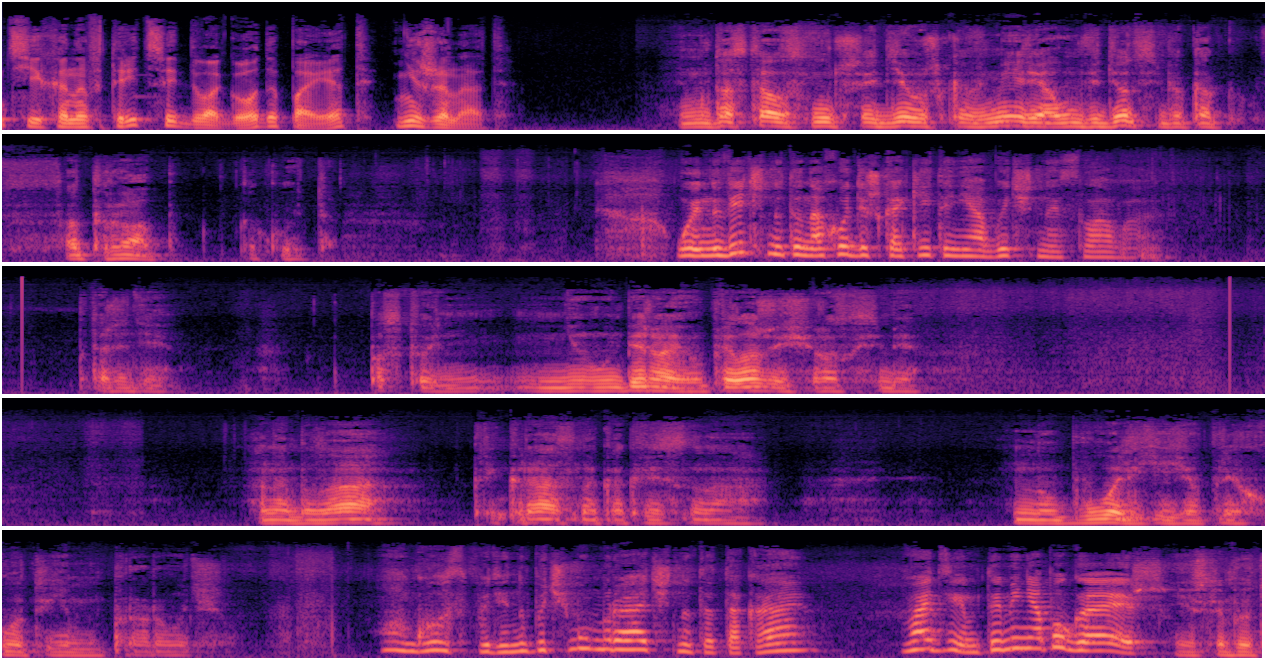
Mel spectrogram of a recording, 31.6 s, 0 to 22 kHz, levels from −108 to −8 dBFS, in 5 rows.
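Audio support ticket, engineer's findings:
Word clock ticks, roughly every 1.5 s from 0.64 s to 30.87 s, about twenty in all. Sharp, uneven clicks. Receiver on the digital link is free-running, not locked to the sender, with roughly 15 ppm drift. Each slip drops or repeats one sample. Check the sync source.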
